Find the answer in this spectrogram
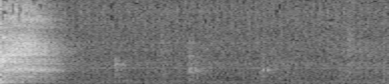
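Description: Dry-erase marker writing on a whiteboard: a few faint, short, irregular ticks as the word is written, following the tail of a spoken word.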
